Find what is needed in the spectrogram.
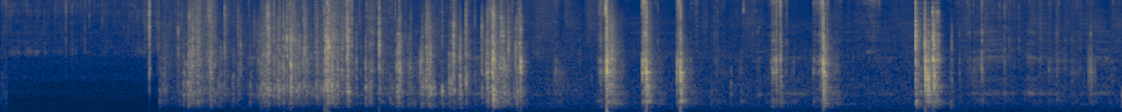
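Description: Kitchen knife chopping walnuts on a plastic cutting board. About two seconds in there are a few seconds of dense crunching and crackling, followed by scattered sharp knocks of the blade on the board.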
